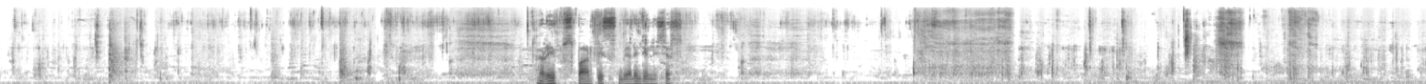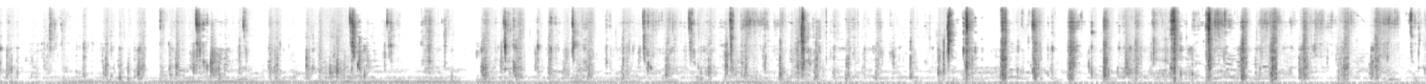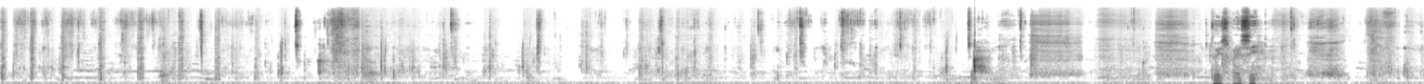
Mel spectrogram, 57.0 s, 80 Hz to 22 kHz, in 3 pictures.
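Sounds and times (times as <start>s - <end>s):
wet chewing and biting: 0.0s - 57.0s.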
